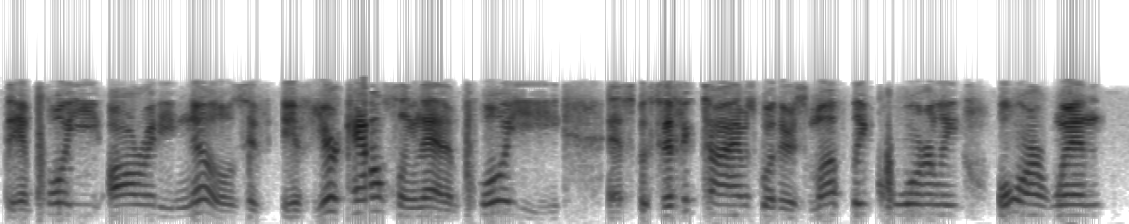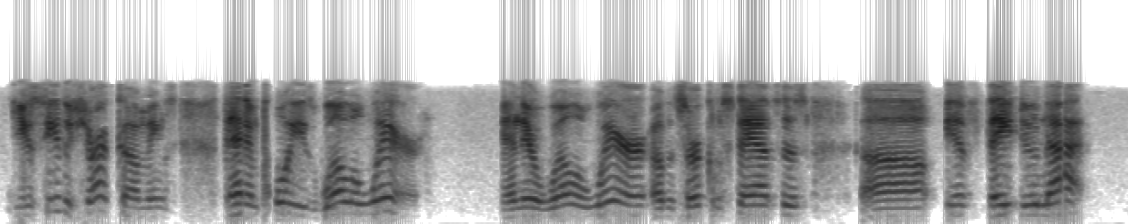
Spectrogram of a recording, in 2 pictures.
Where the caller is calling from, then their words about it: Detroit, Michigan, United States; I'm calling from Detroit.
